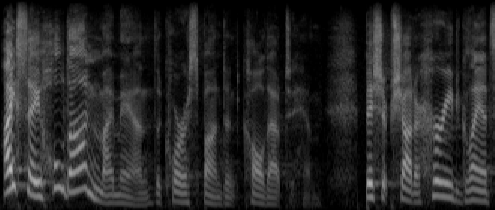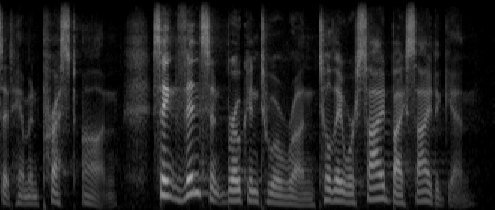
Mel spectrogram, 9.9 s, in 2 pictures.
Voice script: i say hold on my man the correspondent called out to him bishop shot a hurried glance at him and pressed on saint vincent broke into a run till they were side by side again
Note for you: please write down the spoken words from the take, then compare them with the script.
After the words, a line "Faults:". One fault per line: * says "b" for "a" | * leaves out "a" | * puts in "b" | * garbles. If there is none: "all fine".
i say hold on my man the correspondent called out to him bishop shot a hurried glance at him and pressed on saint vincent broke into a run till they were side by side again
Faults:
all fine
